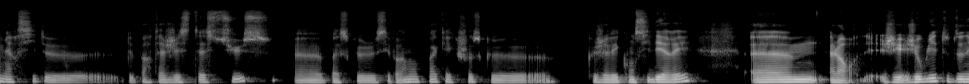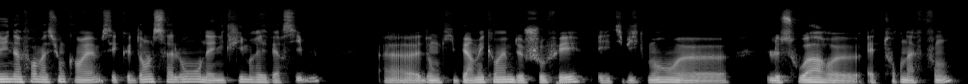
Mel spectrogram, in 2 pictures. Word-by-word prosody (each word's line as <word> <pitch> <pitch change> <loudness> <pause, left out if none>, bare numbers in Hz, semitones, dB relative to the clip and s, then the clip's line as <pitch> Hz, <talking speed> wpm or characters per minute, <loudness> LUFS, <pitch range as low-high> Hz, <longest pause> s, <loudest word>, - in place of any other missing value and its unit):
merci 120 0 -5
de 100 -3 -7
de - - -9
partager 105 0 -5
cette 110 +1 -9
astuce, 110 - -3 0.2
heu, 95 0 -3
parce 100 +1 -5
que 100 -1 -3
c'est 100 0 -6
vraiment 115 +5 -1
pas 120 +1 -5
quelque 115 -1 -7
chose 115 +1 -3
que 100 -3 -3 0.6
que 110 - -5
j'avais 105 0 +2
considéré. 110 +6 +3 0.6
Hem, 110 +1 +6
alors 100 -3 +2 0.2
j'ai 105 -1 +5
j'ai 115 - +4
oublié 140 +4 +4
te 145 -2 -6
donner 120 -1 +4
une 125 -1 +4
information 120 +1 0
quand 110 -3 -3
même, 105 +2 +1
c'est 105 - -5
que, 105 - -5
dans 105 +5 -1
le 120 - +1
salon, 120 +1 0
on - - +1
a 100 - +3
une 95 0 -1
clim 115 +4 -3
réversible, 105 +5 -3 0.7
heu 80 - -1
donc 95 +2 0
qui 95 - -8
permet, 100 +4 +3
quand 110 - -1
même, 110 +1 +5
de 95 - +3
chauffer 110 +4 +1
et 95 0 -4
typiquement, 100 +2 -1
heu, 85 -2 -2 0.4
le 90 -1 +2
soir, 100 +2 +3
heu, 85 0 -1
elle - - -5
tourne 105 - -2
à 90 - -1
fond. 100 - -4
105 Hz, 175 wpm, -24 LUFS, 100-115 Hz, 0.7 s, Hem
